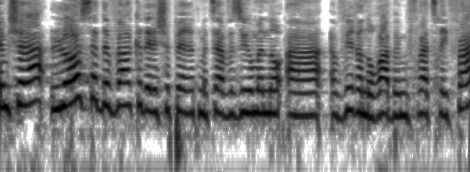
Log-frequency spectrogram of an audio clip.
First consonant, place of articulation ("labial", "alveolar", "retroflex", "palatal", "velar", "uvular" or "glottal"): labial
